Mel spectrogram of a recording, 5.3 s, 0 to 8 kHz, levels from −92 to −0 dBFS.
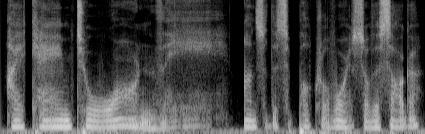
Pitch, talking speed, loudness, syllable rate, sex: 100 Hz, 135 wpm, -24 LUFS, 3.8 syllables/s, male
